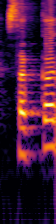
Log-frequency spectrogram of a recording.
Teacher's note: शक्कर के स का उच्चारण तालू से होता है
